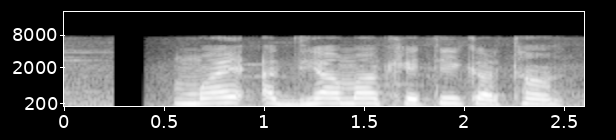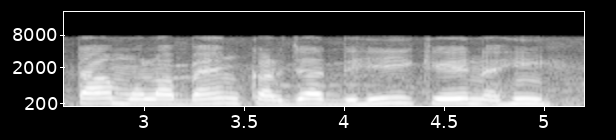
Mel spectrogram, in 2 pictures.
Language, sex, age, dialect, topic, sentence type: Chhattisgarhi, male, 25-30, Central, banking, question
